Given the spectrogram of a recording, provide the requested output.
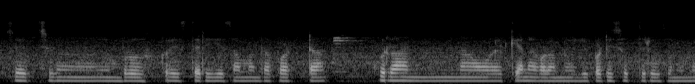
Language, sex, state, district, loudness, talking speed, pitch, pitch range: Kannada, female, Karnataka, Raichur, -33 LUFS, 50 wpm, 165 Hz, 165-170 Hz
